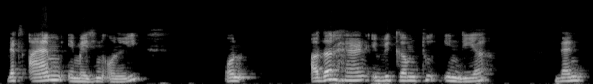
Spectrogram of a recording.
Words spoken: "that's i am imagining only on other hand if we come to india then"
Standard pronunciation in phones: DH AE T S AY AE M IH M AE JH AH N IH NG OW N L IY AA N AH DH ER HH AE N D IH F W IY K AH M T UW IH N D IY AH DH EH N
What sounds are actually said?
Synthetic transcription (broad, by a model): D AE T S AY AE M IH M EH JH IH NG OW N L IY AA N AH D ER HH AE N D IH F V IY K AH M T UW IH N D IY AH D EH N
